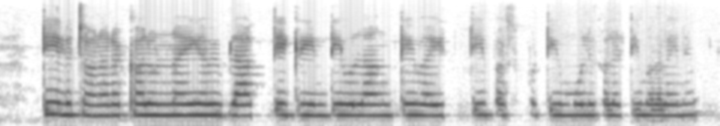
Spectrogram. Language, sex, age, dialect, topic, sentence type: Telugu, female, 56-60, Southern, agriculture, statement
